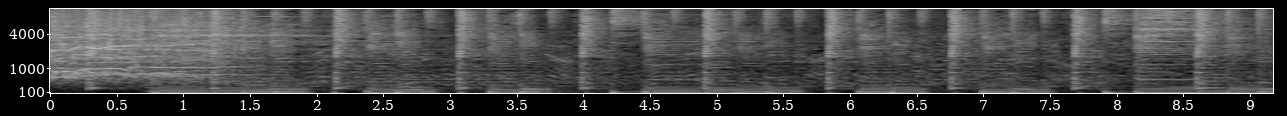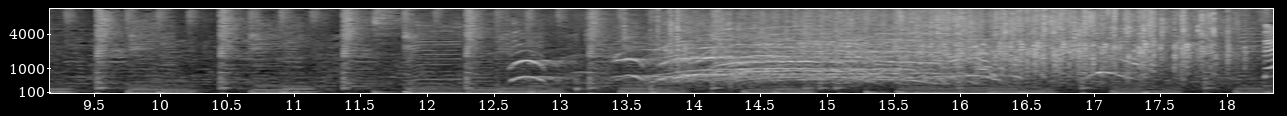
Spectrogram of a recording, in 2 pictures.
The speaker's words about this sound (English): Now we cut to the school gym, and in comes Bud with Mindy.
